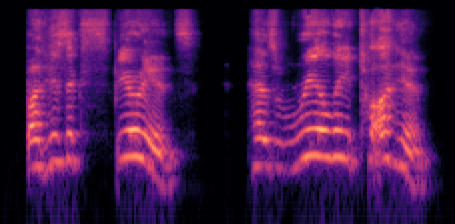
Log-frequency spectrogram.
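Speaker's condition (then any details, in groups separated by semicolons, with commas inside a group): Cerebral palsy; spastic type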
